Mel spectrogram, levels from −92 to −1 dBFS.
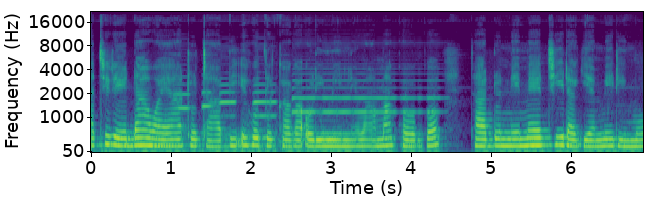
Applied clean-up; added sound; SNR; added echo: neural mask model RNNoise.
